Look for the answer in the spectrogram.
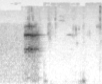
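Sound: timer going off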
